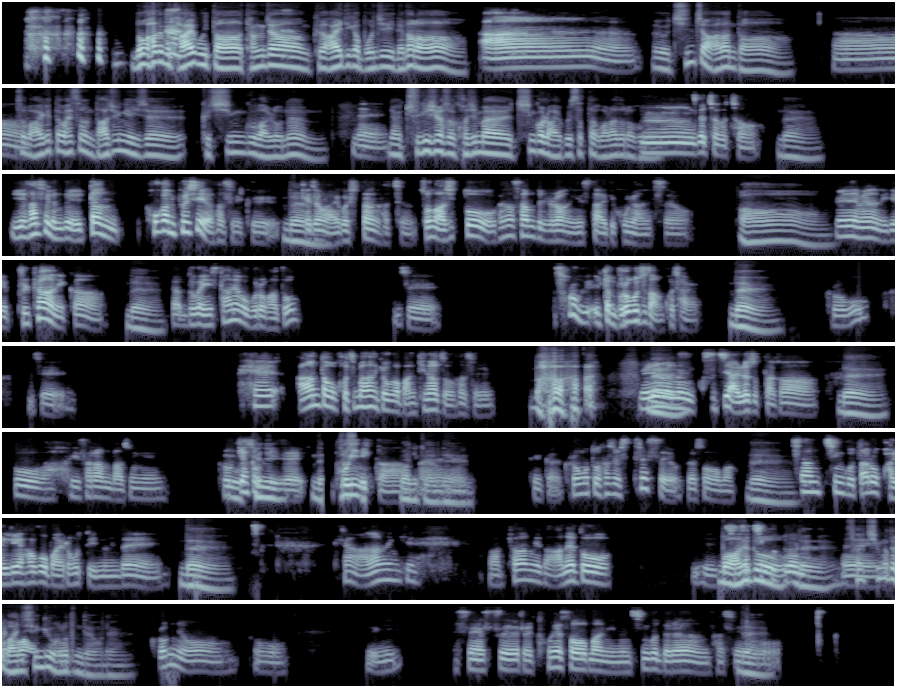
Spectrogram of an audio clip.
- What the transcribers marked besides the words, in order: laugh; other background noise; tapping; laugh; tsk; tsk
- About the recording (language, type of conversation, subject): Korean, unstructured, 돈과 행복은 어떤 관계가 있다고 생각하나요?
